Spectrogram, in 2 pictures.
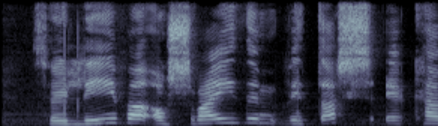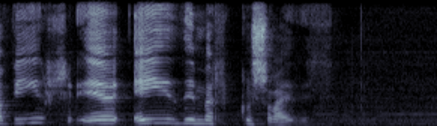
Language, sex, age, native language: Icelandic, female, 50-59, Icelandic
